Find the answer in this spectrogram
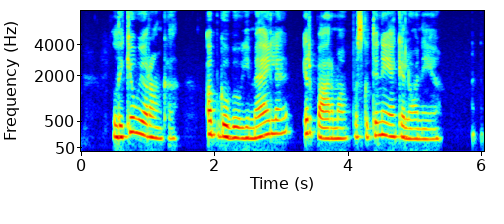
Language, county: Lithuanian, Telšiai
